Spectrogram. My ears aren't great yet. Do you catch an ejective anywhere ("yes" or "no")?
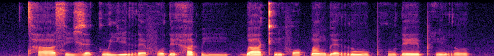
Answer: yes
